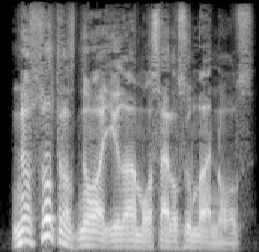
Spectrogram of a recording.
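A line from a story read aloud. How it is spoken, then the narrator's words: Centaur growling. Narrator (Spanish): gruñó el centauro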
